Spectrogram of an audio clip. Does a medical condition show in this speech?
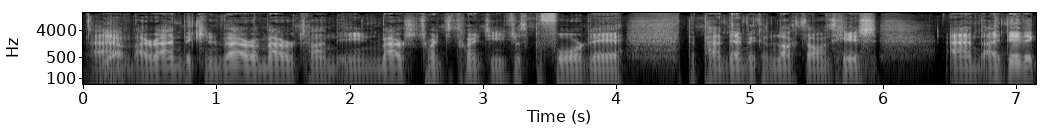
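Yes: cleft lip and palate; congenital cleft lip and palate, facial difference, operations from early childhood, last surgery at age 17, deviated septum.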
